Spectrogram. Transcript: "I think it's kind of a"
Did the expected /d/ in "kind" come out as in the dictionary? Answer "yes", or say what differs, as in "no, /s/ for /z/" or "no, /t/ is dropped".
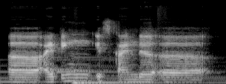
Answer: yes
